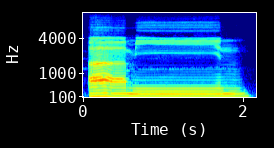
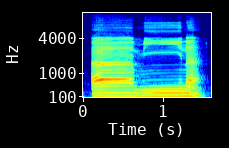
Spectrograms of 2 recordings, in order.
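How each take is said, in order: First: The word ends on n after a long i. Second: The word ends in a short a vowel. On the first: The reader stops on this word. "menjadi amin... maka dipanjangkan terlebih dahulu" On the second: The reading continues without stopping. "asalnya Amina"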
